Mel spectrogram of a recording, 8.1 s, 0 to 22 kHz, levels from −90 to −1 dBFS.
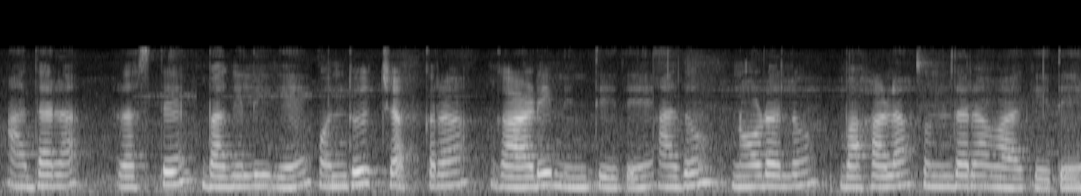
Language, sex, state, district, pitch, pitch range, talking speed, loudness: Kannada, female, Karnataka, Bellary, 220 Hz, 210-240 Hz, 80 wpm, -25 LUFS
